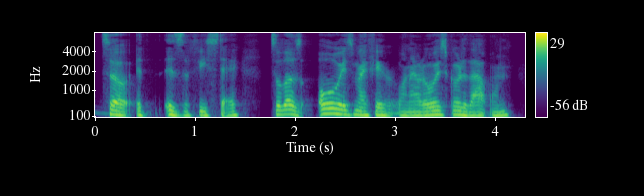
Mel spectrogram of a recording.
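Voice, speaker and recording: Woman with a deep, masculine-leaning voice. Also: mellow. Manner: earnest and candid, with halting restarts. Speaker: interview guest. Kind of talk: personal testimony in a podcast interview.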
